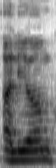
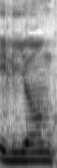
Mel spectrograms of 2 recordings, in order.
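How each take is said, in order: First: The word begins with an "a" vowel. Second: The word begins with an "i" vowel. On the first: "बहुत से लोग अलियौम कहते हैं" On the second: "बहुत से लोग इलियौम कहते हैं"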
